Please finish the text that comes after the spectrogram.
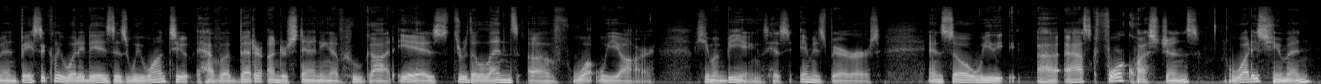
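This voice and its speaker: A man raised in South Korea, his first language Korean, with a very low voice. He talks in an easygoing, conversational way, pausing on fillers and restarting sentences. The sound is dry and close, with no room echo. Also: darkish tone. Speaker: podcast guest, ministry worker. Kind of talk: conversational storytelling.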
